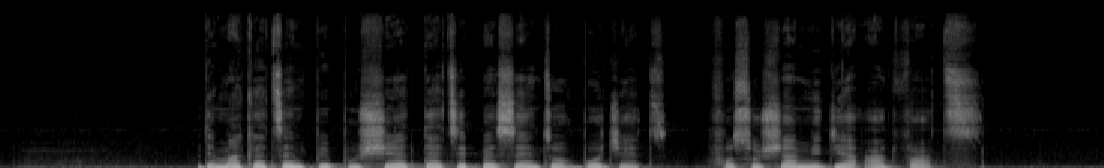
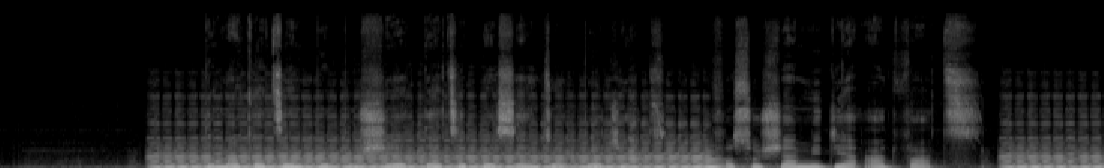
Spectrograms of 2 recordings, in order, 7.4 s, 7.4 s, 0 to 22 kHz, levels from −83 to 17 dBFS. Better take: first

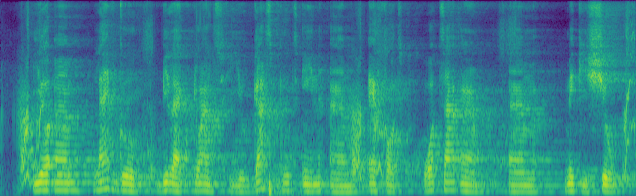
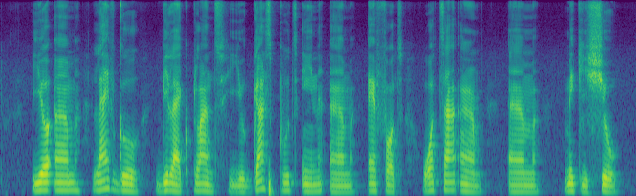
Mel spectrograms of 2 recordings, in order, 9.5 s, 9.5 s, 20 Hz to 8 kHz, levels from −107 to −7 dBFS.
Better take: second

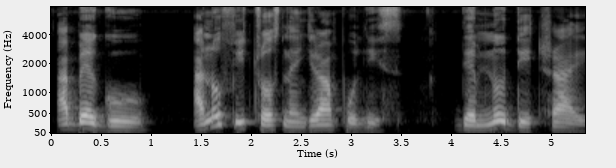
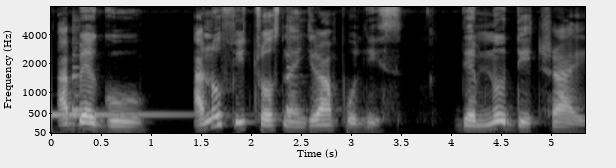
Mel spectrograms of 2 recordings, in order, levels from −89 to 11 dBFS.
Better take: first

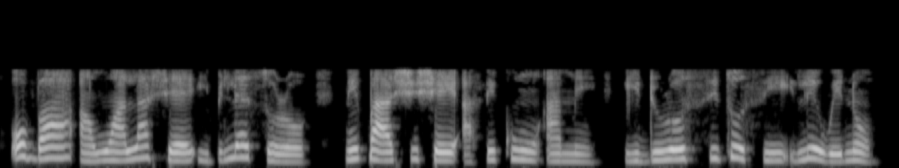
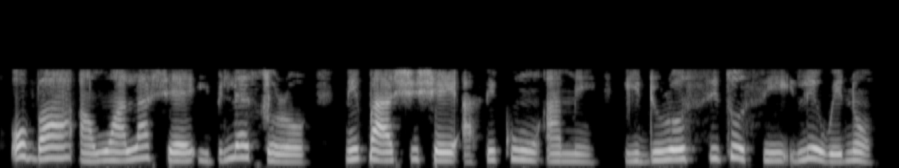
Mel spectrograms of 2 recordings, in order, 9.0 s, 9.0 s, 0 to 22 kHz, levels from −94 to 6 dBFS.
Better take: first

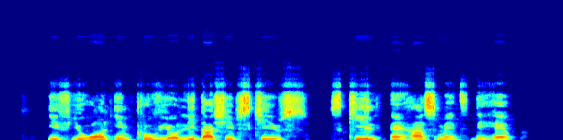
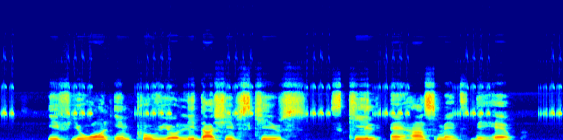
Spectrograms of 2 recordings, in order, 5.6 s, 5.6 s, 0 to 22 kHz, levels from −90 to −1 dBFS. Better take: first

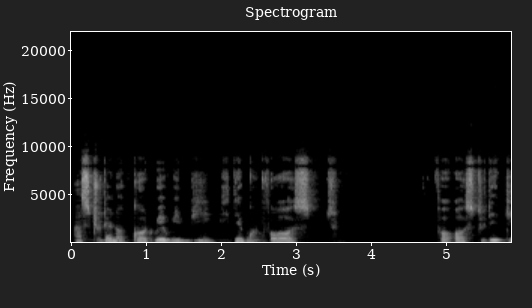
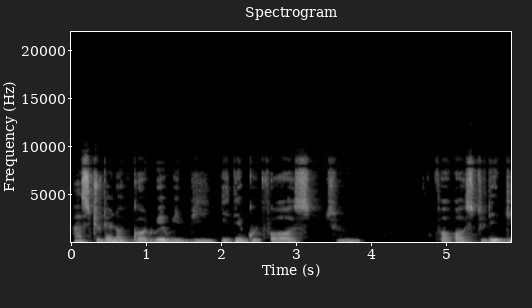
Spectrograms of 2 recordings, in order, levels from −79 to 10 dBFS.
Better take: second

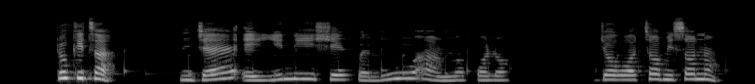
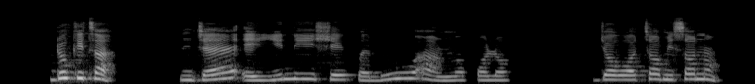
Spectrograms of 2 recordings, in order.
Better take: second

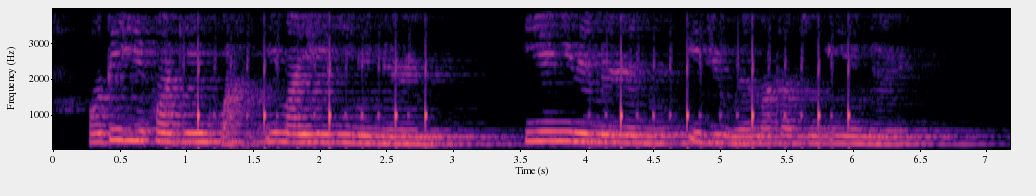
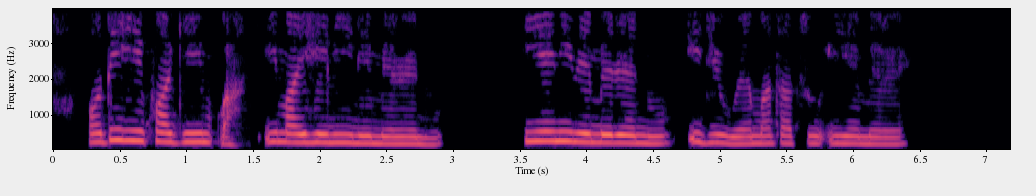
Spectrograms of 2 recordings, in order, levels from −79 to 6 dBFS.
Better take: second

